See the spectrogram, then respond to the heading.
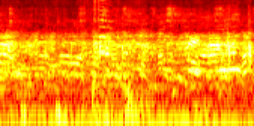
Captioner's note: crowd cheering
